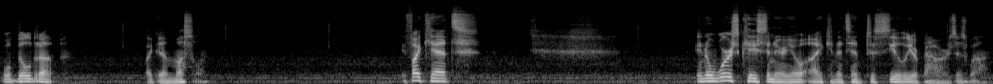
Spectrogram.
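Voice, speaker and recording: A man playing a gravelly, vain mage counselor. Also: on the low side, slight background noise. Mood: calm reassuring. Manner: calm, measured, gently teasing. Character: vain, wry male mage counselor, middle-aged. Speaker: voice actor. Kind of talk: ASMR roleplay.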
